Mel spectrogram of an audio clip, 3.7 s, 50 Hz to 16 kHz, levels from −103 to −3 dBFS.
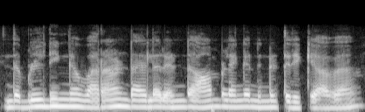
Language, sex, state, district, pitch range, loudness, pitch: Tamil, female, Tamil Nadu, Kanyakumari, 155-180 Hz, -12 LUFS, 170 Hz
